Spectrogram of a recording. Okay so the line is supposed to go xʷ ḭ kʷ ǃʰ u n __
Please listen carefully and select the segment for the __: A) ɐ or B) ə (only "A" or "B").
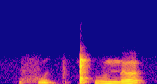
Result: A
